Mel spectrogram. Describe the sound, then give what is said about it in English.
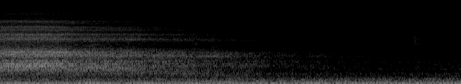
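A slow breath is let out during a guided breathing exercise, a soft, airy whoosh that is strongest at the start and then thins into a faint, lingering rush of air, with no talking. “Inhale. Pause for a moment and exhale.”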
